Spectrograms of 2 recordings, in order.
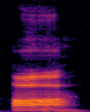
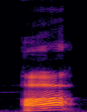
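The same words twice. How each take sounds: First: आ drawn out with a falling tune; long, held आ; long vowel. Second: आ said short; don't draw out the आ; quick, brief आ; short vowel. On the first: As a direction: stretch the आ. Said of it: "खींच के पढ़ेंगे". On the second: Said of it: "कम खींच के पढ़ेंगे". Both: Shown as a demonstration.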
